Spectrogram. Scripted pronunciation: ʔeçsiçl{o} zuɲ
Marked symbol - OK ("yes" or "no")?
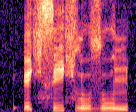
no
